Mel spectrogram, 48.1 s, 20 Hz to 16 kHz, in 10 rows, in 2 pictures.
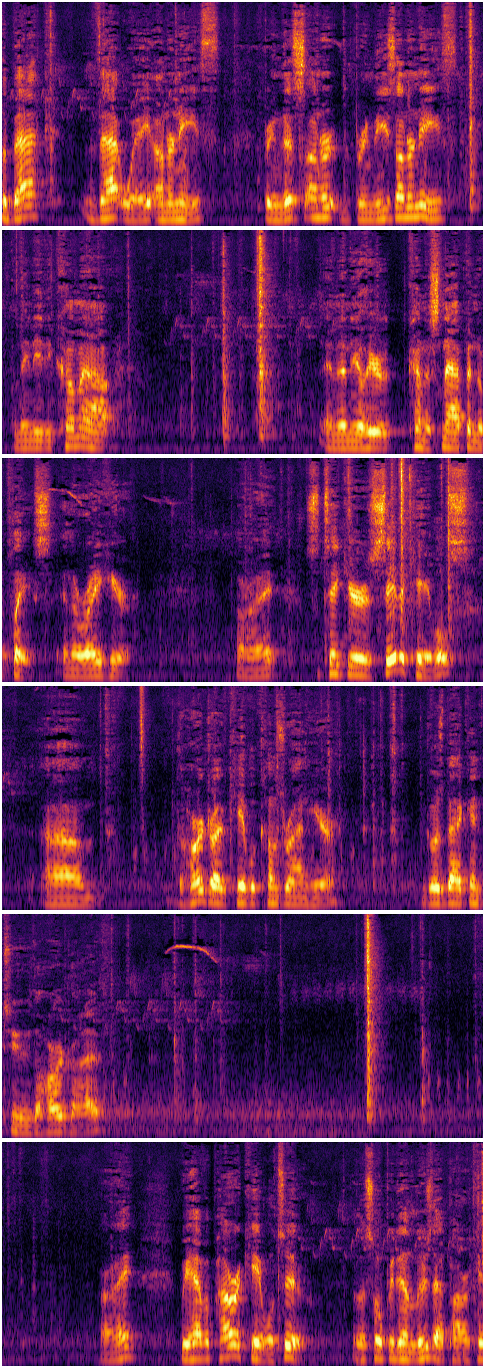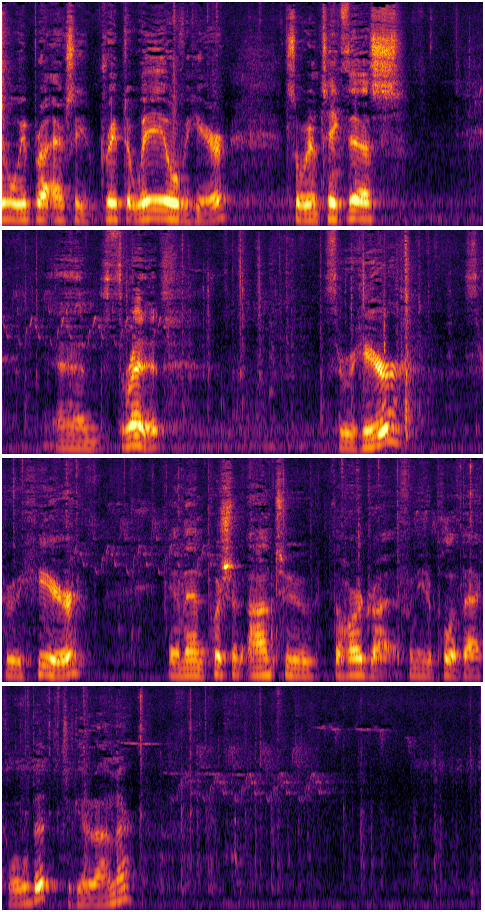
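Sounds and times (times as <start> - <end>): faint steady hiss: 0.0 - 48.0
cable and plastic parts clicking: 33.5 - 48.0.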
